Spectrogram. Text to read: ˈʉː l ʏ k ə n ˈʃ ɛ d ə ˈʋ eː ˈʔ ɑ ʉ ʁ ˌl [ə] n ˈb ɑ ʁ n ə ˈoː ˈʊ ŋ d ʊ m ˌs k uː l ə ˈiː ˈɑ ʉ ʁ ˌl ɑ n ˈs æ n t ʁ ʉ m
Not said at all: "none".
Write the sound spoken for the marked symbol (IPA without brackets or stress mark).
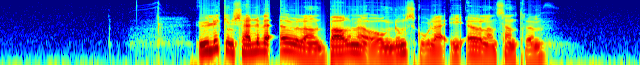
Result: ɑ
